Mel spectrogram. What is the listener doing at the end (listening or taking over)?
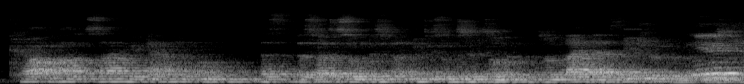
taking over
